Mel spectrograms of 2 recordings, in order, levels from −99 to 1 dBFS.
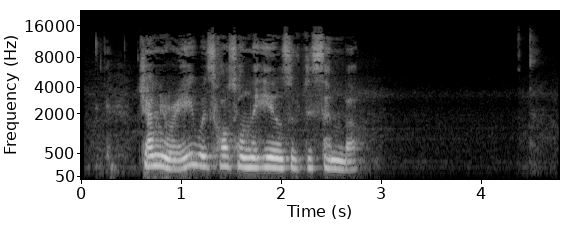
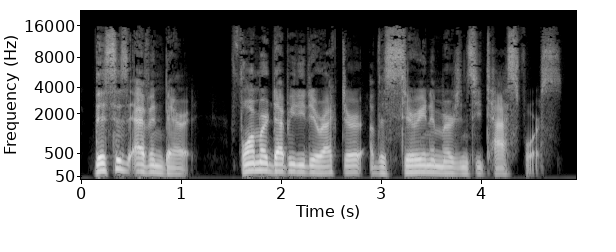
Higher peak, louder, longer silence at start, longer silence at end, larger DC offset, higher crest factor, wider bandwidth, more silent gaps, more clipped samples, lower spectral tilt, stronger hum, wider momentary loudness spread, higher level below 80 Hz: second, -12 dBFS vs -2 dBFS; second, -26 LUFS vs -20 LUFS; first, 0.6 s vs 0.15 s; first, 2 s vs 0.2 s; neither; about the same, 18 dB vs 18 dB; second, 14 kHz vs 16 kHz; neither; neither; about the same, -5 dB/octave vs -5.5 dB/octave; neither; second, 7 LU vs 11 LU; second, -74 dBFS vs -58 dBFS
